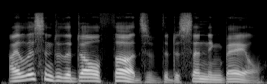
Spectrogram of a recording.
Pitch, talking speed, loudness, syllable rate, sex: 130 Hz, 225 wpm, -18 LUFS, 5.6 syllables/s, male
